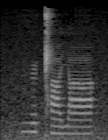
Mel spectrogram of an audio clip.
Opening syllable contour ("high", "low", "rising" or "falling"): high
